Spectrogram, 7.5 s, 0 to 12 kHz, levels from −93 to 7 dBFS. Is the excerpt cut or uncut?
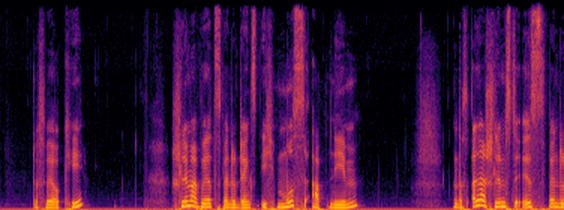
uncut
